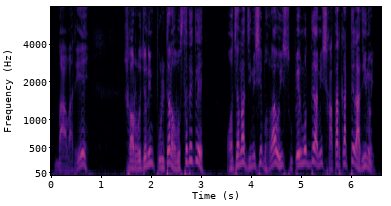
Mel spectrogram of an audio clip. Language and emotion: Bengali, disgusted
